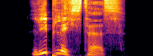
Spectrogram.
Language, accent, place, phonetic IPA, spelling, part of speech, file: German, Germany, Berlin, [ˈliːplɪçstəs], lieblichstes, adjective, De-lieblichstes.ogg
- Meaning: strong/mixed nominative/accusative neuter singular superlative degree of lieblich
